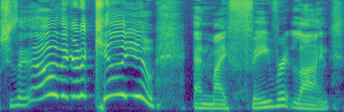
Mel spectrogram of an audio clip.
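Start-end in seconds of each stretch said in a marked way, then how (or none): 0.3-1.6 very high-pitched hysterical, panicked cry. Retelling a film's final showdown, quoting Alice: imitating hysterical panic. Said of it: "And Alice is, like, hysterical".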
